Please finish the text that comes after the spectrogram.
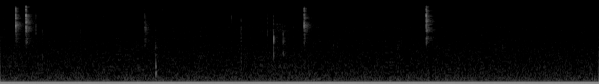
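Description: Computer mouse clicks while saving a downloaded image, a few sharp, quiet isolated clicks spread sparsely over a steady low electrical hum.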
